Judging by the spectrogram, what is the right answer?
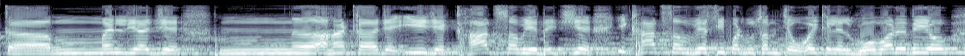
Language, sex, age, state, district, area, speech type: Maithili, male, 60+, Bihar, Darbhanga, rural, spontaneous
